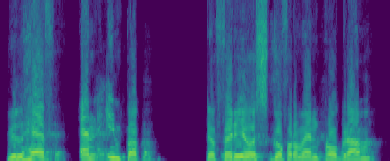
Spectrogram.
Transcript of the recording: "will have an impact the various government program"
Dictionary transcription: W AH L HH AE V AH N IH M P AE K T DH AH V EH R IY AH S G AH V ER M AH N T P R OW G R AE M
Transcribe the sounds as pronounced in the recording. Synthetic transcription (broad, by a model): W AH L HH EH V AH N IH M P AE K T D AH F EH R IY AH S G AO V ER M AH N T P R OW G R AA M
